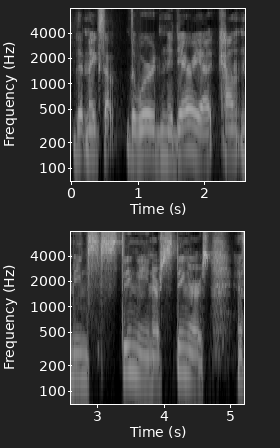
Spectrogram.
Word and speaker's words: Cnidaria: that phylum is phylum Cnidaria. Obviously, the C is silent, but the root that makes up the word Cnidaria means stinging or stingers.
